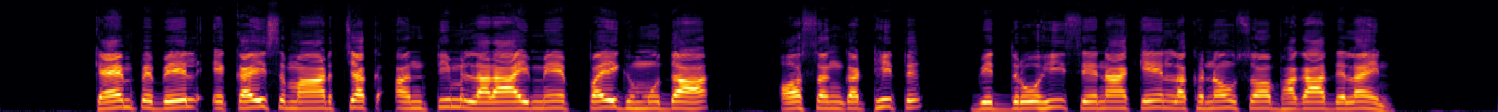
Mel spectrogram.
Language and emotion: Maithili, neutral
